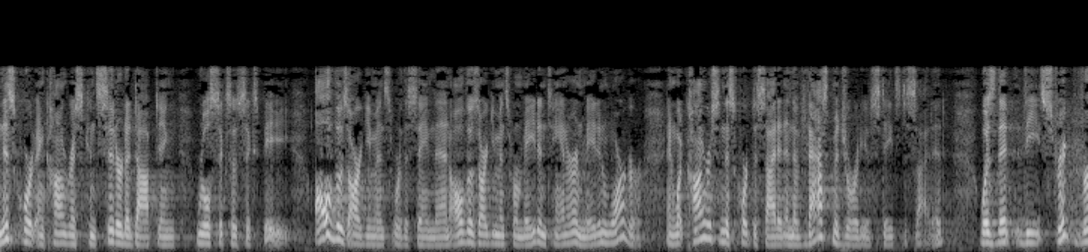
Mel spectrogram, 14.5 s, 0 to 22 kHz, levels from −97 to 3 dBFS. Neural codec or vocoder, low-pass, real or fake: none; 7.2 kHz; real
